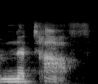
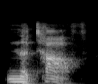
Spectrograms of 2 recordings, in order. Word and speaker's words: nataph: and that's the word nataf. And you spell that N-A-T-A-P-H, nataf.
